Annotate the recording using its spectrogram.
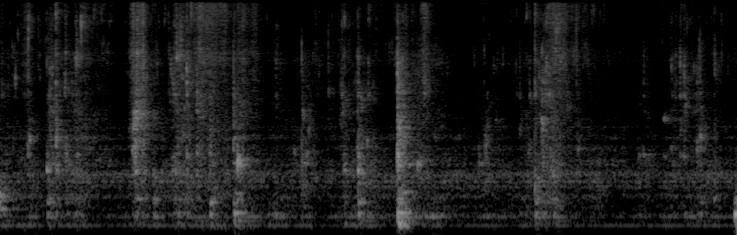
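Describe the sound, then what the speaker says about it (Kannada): Water poured into thin Kannada-style rasam (tili saaru) made with a ground paste, a steady trickling splash with small surges and gurgles, close and moderately quiet, with no one talking. "ಇವಾಗ ನಾನು ನೀರು ಹಾಕ್ಕೋತೀನಿ."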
